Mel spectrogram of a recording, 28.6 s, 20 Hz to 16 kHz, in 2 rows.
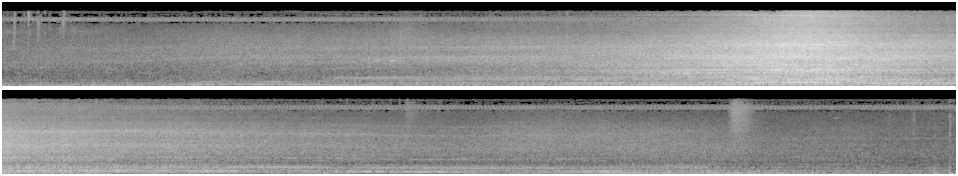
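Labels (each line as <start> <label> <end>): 0.0 Multiple crickets chirp repeatedly in an outdoor setting. 28.6
0.4 The Doppler effect of a large internal combustion engine vehicle passing slowly on pavement. 28.5
25.1 Air pressure hisses loudly as it releases from a gear shift. 25.8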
